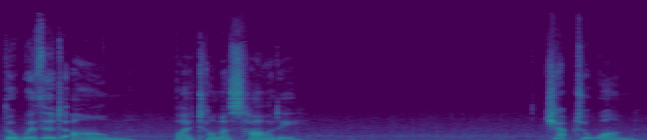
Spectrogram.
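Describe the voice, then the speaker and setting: A woman's voice: low-pitched, slow. Woman reading a literary story, faint noise. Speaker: audiobook reader. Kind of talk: scripted literary narration.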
